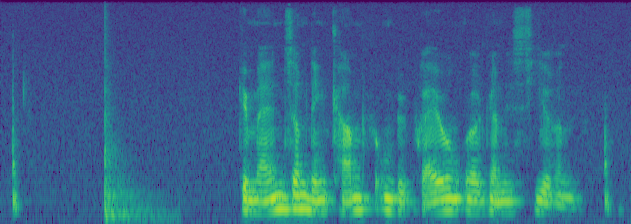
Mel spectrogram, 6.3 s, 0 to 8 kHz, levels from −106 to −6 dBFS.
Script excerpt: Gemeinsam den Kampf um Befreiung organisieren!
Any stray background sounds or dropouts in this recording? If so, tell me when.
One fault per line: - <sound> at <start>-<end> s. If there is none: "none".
- thud at 1.0-1.8 s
